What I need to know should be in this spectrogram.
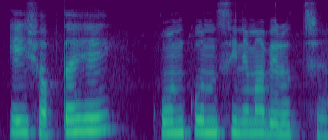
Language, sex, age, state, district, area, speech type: Bengali, female, 45-60, West Bengal, South 24 Parganas, rural, read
